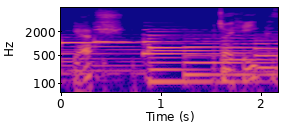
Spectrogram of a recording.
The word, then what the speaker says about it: Geass: Most people pronounce it Gias, but it's apparently pronounced Gesh, which I hate because it's not even close to being spelt like Gesh.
